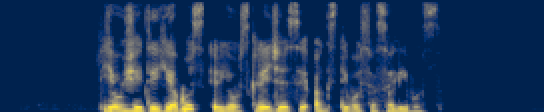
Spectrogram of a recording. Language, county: Lithuanian, Vilnius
